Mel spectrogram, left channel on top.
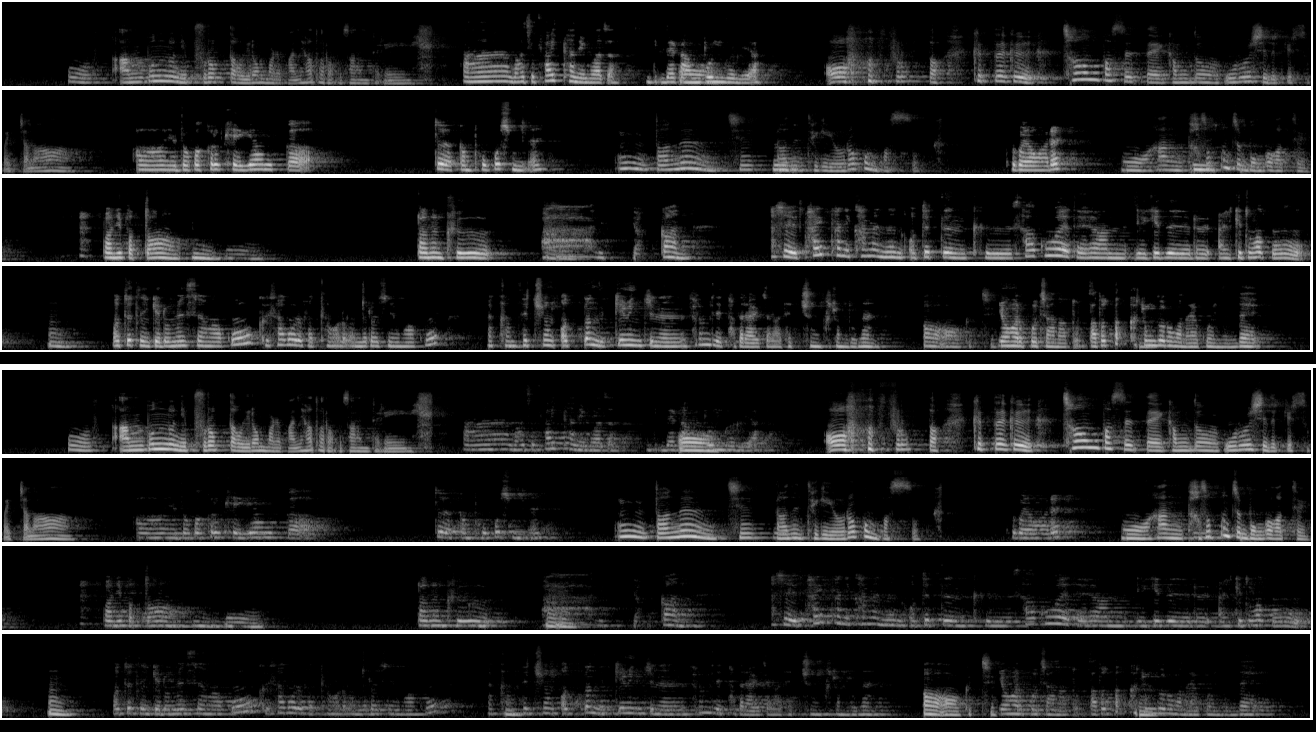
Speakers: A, on the right; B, on the left.
A: 어, 안 본 눈이 부럽다고 이런 말을 많이 하더라고, 사람들이.
B: 아, 맞아. 타이타닉 맞아. 내가
A: 어,
B: 안 본 눈이야.
A: 어, <laughs> 부럽다. 그때 그, 처음 봤을 때 감동을 오롯이 느낄 수가 있잖아.
B: 아, 야, 너가 그렇게 얘기하니까 또 약간 보고 싶네.
A: 응, 나는, 진, 나는
B: 응,
A: 되게 여러 번 봤어.
B: 그거 영화를?
A: 어, 한 다섯
B: 응,
A: 번쯤 본 것 같아.
B: 많이 봤다. 응.
A: 어,
B: 나는 그,
A: 그,
B: 아,
A: 응,
B: 약간, 사실 타이타닉 하면은 어쨌든 그 사고에 대한 얘기들을 알기도 하고,
A: 응, 응,
B: 어쨌든 이게 로맨스 영화고, 그 사고를 바탕으로 만들어진 영화고, 약간
A: 응.
B: 대충 어떤 느낌인지는 사람들이 다들 알잖아. 대충 그 정도는.
A: 어, 어, 그치.
B: 영화를 보지 않아도. 나도 딱 그
A: 응.
B: 정도로만 알고 있는데,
